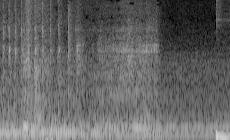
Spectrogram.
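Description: Old film projector sound effect: a rapid, even mechanical clatter over a low hum, with the clatter dying away near the end.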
